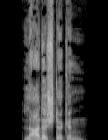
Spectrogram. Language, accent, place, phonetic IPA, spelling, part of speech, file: German, Germany, Berlin, [ˈlaːdəˌʃtœkn̩], Ladestöcken, noun, De-Ladestöcken.ogg
- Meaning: dative plural of Ladestock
